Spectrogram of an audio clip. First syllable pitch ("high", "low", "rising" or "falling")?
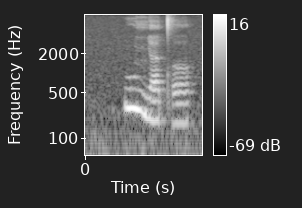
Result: high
